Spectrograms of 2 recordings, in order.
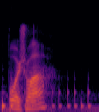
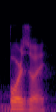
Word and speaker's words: Borzoi: Bourgeois? Is it pronounced bourgeois or bourgeois? I believe it's pronounced, I want to say it's pronounced bourgeois. Bourgeois. Borzoi.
